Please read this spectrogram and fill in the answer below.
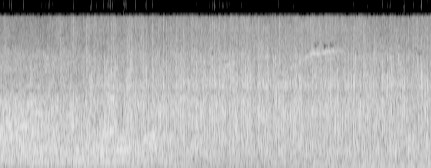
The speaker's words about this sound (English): That's the corned beef crowd applauding us.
